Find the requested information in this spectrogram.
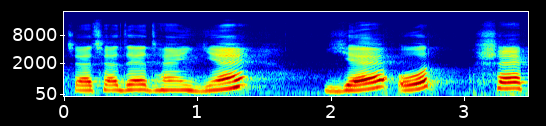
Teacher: च वर्ग च छ ज झ य य और श का उच्चारण तालू से किया जाता है और इन्हें तालव्य कहा जाता है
